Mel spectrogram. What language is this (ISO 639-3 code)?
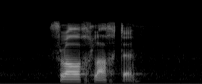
afr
